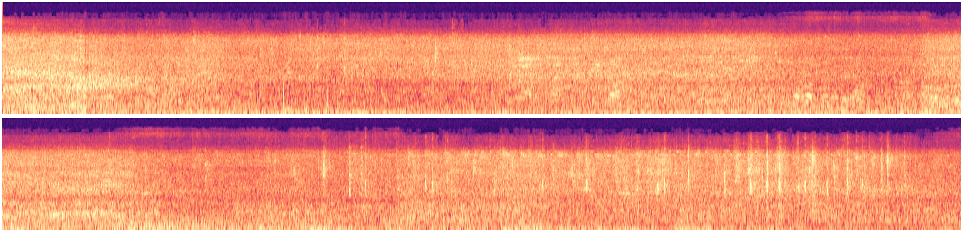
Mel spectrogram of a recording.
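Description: Wind rushing over the microphone of a moving bicycle, a steady deep rumble, with town car traffic around it.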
